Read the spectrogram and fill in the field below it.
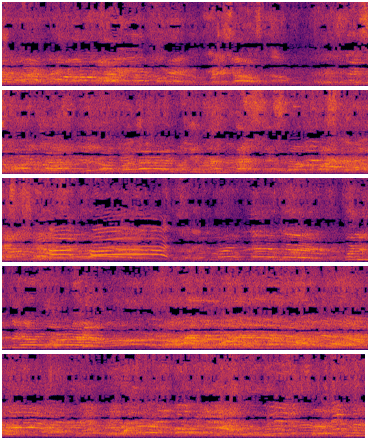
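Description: A crowd of people shouts and chants loudly in an echoing hall.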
